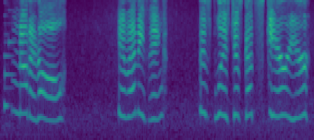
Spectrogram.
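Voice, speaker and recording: A woman voicing a tiny, chatty girl companion in a video game, excitable and easily spooked. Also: very high voice, unhurried, background noise.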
